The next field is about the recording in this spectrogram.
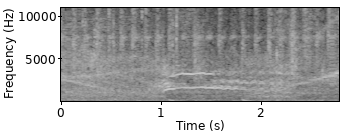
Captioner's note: horse neighing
